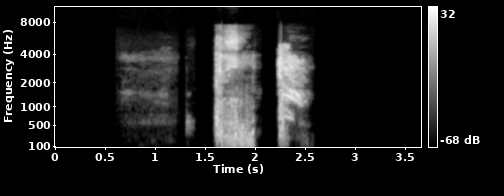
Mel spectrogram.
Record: {"cough_length": "3.7 s", "cough_amplitude": 30562, "cough_signal_mean_std_ratio": 0.34, "survey_phase": "alpha (2021-03-01 to 2021-08-12)", "age": "18-44", "gender": "Female", "wearing_mask": "No", "symptom_headache": true, "smoker_status": "Never smoked", "respiratory_condition_asthma": false, "respiratory_condition_other": false, "recruitment_source": "Test and Trace", "submission_delay": "2 days", "covid_test_result": "Positive", "covid_test_method": "RT-qPCR", "covid_ct_value": 26.2, "covid_ct_gene": "N gene"}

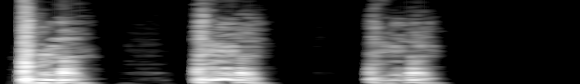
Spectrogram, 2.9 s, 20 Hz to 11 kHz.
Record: {"three_cough_length": "2.9 s", "three_cough_amplitude": 32768, "three_cough_signal_mean_std_ratio": 0.4, "survey_phase": "beta (2021-08-13 to 2022-03-07)", "age": "45-64", "gender": "Male", "wearing_mask": "No", "symptom_none": true, "smoker_status": "Ex-smoker", "respiratory_condition_asthma": true, "respiratory_condition_other": false, "recruitment_source": "REACT", "submission_delay": "1 day", "covid_test_result": "Negative", "covid_test_method": "RT-qPCR", "influenza_a_test_result": "Negative", "influenza_b_test_result": "Negative"}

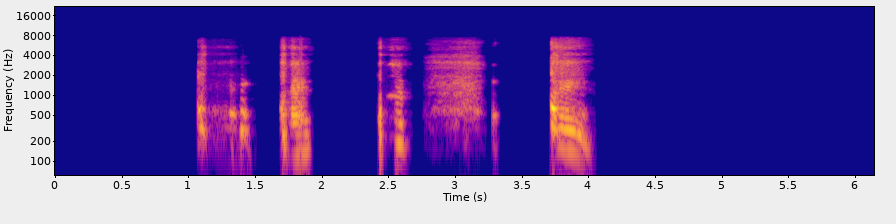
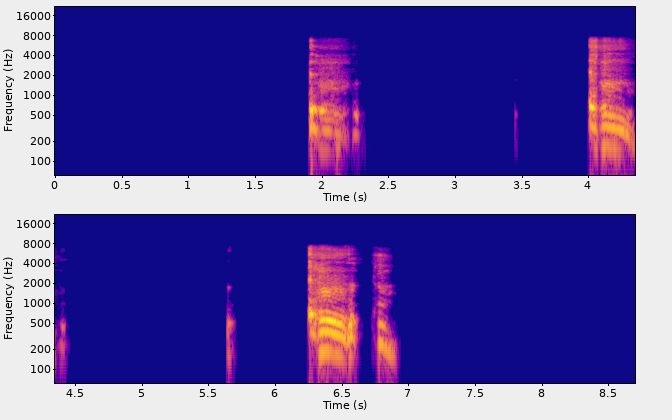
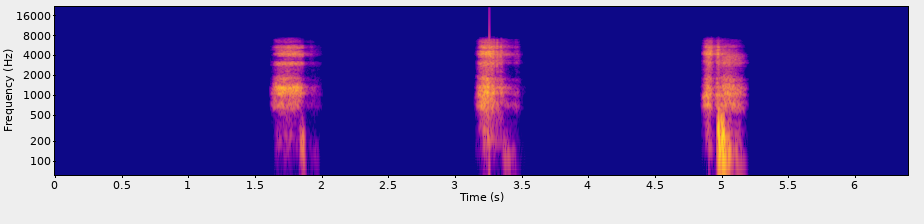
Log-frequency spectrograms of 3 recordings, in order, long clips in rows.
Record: {"cough_length": "6.1 s", "cough_amplitude": 27358, "cough_signal_mean_std_ratio": 0.24, "three_cough_length": "8.7 s", "three_cough_amplitude": 28321, "three_cough_signal_mean_std_ratio": 0.22, "exhalation_length": "6.4 s", "exhalation_amplitude": 24503, "exhalation_signal_mean_std_ratio": 0.23, "survey_phase": "beta (2021-08-13 to 2022-03-07)", "age": "45-64", "gender": "Female", "wearing_mask": "No", "symptom_cough_any": true, "symptom_runny_or_blocked_nose": true, "symptom_shortness_of_breath": true, "symptom_sore_throat": true, "symptom_fatigue": true, "symptom_headache": true, "symptom_change_to_sense_of_smell_or_taste": true, "symptom_onset": "3 days", "smoker_status": "Never smoked", "respiratory_condition_asthma": false, "respiratory_condition_other": false, "recruitment_source": "Test and Trace", "submission_delay": "1 day", "covid_test_result": "Positive", "covid_test_method": "RT-qPCR", "covid_ct_value": 17.9, "covid_ct_gene": "N gene", "covid_ct_mean": 19.1, "covid_viral_load": "550000 copies/ml", "covid_viral_load_category": "Low viral load (10K-1M copies/ml)"}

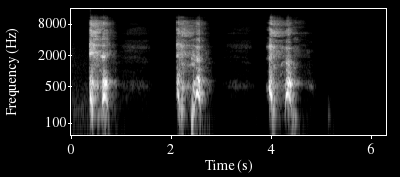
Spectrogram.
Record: {"three_cough_length": "6.3 s", "three_cough_amplitude": 25956, "three_cough_signal_mean_std_ratio": 0.34, "survey_phase": "beta (2021-08-13 to 2022-03-07)", "age": "45-64", "gender": "Female", "wearing_mask": "No", "symptom_headache": true, "symptom_other": true, "smoker_status": "Never smoked", "respiratory_condition_asthma": false, "respiratory_condition_other": false, "recruitment_source": "REACT", "submission_delay": "1 day", "covid_test_result": "Negative", "covid_test_method": "RT-qPCR", "influenza_a_test_result": "Negative", "influenza_b_test_result": "Negative"}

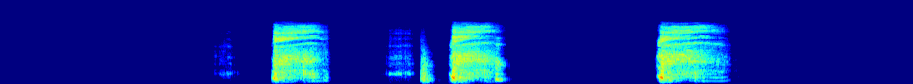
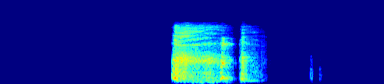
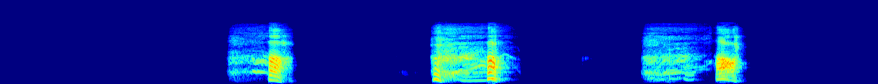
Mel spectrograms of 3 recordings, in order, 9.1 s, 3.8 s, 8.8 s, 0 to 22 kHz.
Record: {"three_cough_length": "9.1 s", "three_cough_amplitude": 21832, "three_cough_signal_mean_std_ratio": 0.3, "cough_length": "3.8 s", "cough_amplitude": 14714, "cough_signal_mean_std_ratio": 0.3, "exhalation_length": "8.8 s", "exhalation_amplitude": 26716, "exhalation_signal_mean_std_ratio": 0.24, "survey_phase": "beta (2021-08-13 to 2022-03-07)", "age": "45-64", "gender": "Male", "wearing_mask": "No", "symptom_cough_any": true, "symptom_runny_or_blocked_nose": true, "symptom_sore_throat": true, "symptom_onset": "3 days", "smoker_status": "Never smoked", "respiratory_condition_asthma": false, "respiratory_condition_other": false, "recruitment_source": "Test and Trace", "submission_delay": "2 days", "covid_test_result": "Positive", "covid_test_method": "RT-qPCR", "covid_ct_value": 25.1, "covid_ct_gene": "ORF1ab gene", "covid_ct_mean": 25.6, "covid_viral_load": "3900 copies/ml", "covid_viral_load_category": "Minimal viral load (< 10K copies/ml)"}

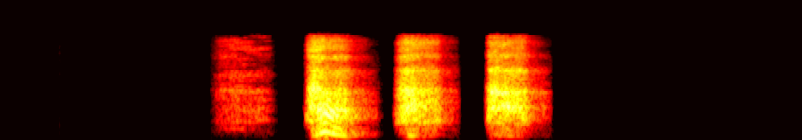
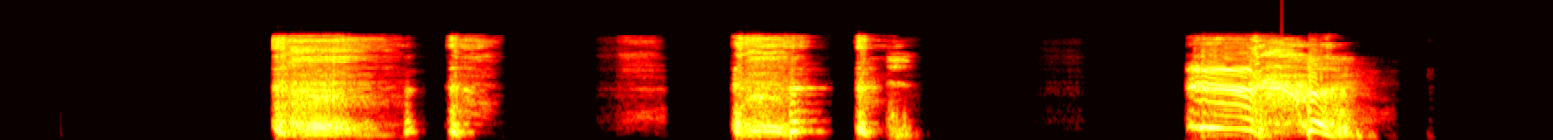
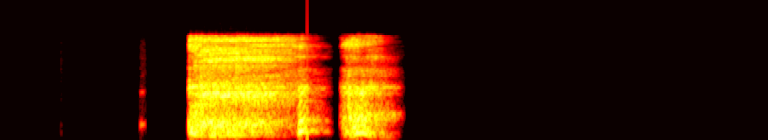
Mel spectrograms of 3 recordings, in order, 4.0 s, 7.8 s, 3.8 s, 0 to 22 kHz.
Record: {"exhalation_length": "4.0 s", "exhalation_amplitude": 30087, "exhalation_signal_mean_std_ratio": 0.31, "three_cough_length": "7.8 s", "three_cough_amplitude": 30483, "three_cough_signal_mean_std_ratio": 0.42, "cough_length": "3.8 s", "cough_amplitude": 31432, "cough_signal_mean_std_ratio": 0.37, "survey_phase": "beta (2021-08-13 to 2022-03-07)", "age": "45-64", "gender": "Male", "wearing_mask": "No", "symptom_cough_any": true, "symptom_runny_or_blocked_nose": true, "symptom_fatigue": true, "symptom_headache": true, "symptom_onset": "3 days", "smoker_status": "Never smoked", "respiratory_condition_asthma": false, "respiratory_condition_other": false, "recruitment_source": "Test and Trace", "submission_delay": "2 days", "covid_test_result": "Positive", "covid_test_method": "RT-qPCR", "covid_ct_value": 22.8, "covid_ct_gene": "ORF1ab gene"}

